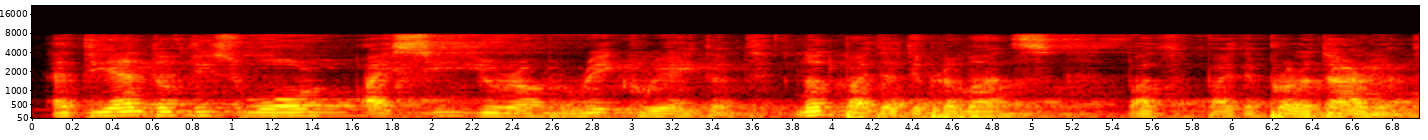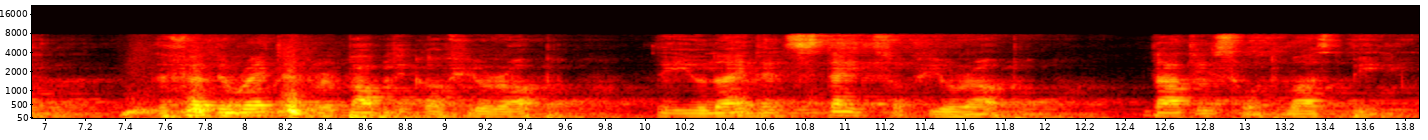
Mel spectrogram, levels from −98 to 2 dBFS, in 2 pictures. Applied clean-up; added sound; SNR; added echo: neural separator model SepFormer DNS4.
